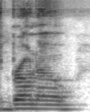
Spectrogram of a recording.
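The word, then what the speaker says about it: Bronaugh: spelled the last name it doesn't sound like it's spelled it's b r o n a u g he told me it's Bruno um so I'm just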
